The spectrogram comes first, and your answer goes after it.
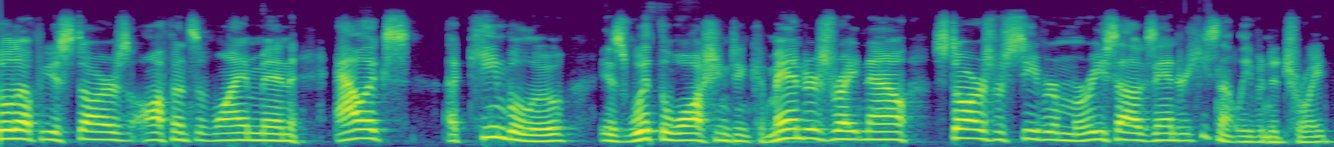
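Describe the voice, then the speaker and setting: Here a man has an ordinary speaking voice, a fairly high pitch and ordinary pitch variation. He talks at a fairly quick pace over a quiet background. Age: 20s. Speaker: sports podcast host. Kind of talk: casual chat. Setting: video call.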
